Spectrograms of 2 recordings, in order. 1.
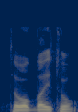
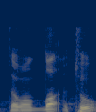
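يأتي صوت 'y' بعد الحرف المشدّد. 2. تأتي همزة الوقف بعد الحرف المشدّد. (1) "قال لغية، معناها اللغة ضعيفة" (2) "أما الهمز توضأت، فهذه هي اللغة الفصحى"

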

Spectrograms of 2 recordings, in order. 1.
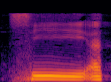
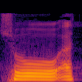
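الحركة الأولى كسرة خالصة. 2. الحركة الأولى ضمة خالصة. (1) "ليس كسرا خالصا" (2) "ولا ضما"

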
